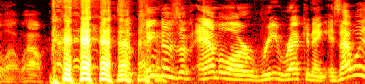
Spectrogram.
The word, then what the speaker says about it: Amalur: So Kingdoms of Amalur: Re-Reckoning, is that what it's actually called? Alamo. Yeah. What did I say? Amalar. It's Amalur.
